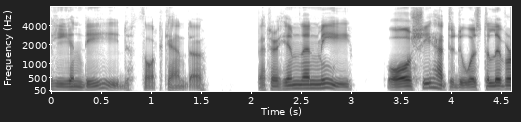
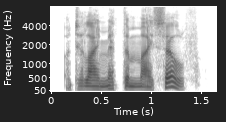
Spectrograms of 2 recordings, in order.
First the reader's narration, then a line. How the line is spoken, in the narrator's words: she whispered into the gloom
